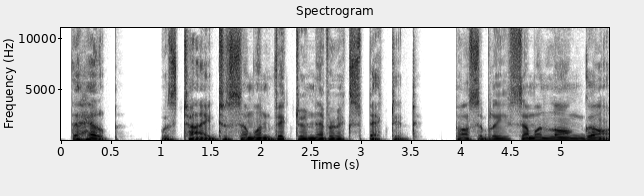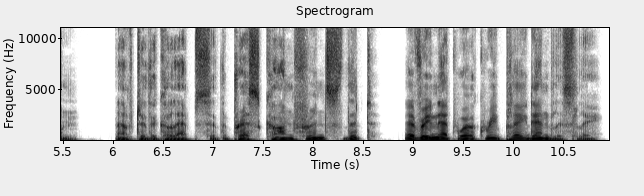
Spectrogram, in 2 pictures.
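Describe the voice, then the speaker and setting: A man reading a scripted dramatic story as narrator, in a measured, solemn manner. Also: rumbling low, no room sound, studio quality.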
